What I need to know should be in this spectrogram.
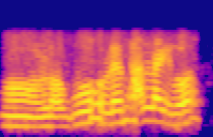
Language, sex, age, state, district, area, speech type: Assamese, female, 60+, Assam, Lakhimpur, urban, conversation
